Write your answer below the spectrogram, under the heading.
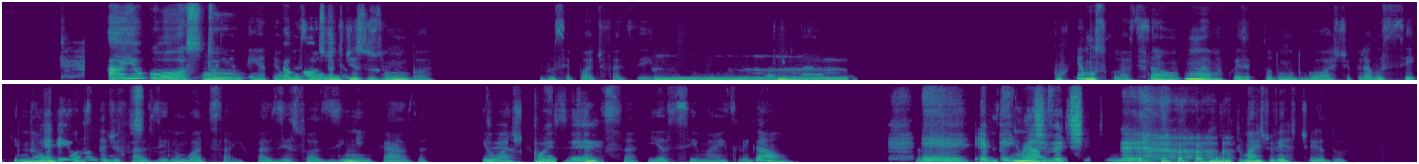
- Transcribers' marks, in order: distorted speech; static; tapping; chuckle
- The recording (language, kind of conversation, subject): Portuguese, advice, Como você tem se esforçado para criar uma rotina diária de autocuidado sustentável?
